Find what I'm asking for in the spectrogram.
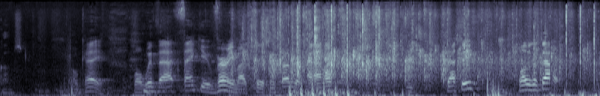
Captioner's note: applauds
